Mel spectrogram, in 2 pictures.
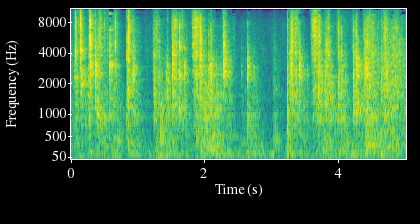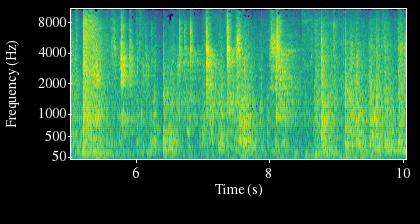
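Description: Irregular metallic knocks and clangs from an aluminium livestock trailer's body and gates, over background music.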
